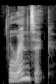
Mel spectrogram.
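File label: "forensic", English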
